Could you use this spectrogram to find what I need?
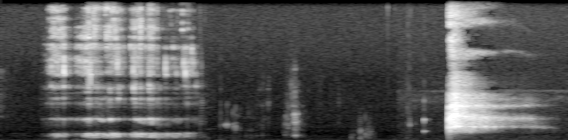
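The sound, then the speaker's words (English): A slurping sip of beer lasting over a second, a few faint swallowing clicks, then a loud, breathy satisfied exhale. “We really need to hear you drink a sip.”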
